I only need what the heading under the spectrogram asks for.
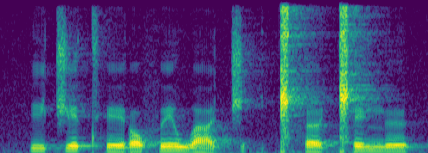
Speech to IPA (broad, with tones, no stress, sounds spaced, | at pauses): i˦ t͡ʃ e˦ tʰ e˨ ɾ ɔ˦˨ f e˦ w a˨ t͡ʃ | ǁʰ ɜ˨ ǁ e˦ ŋ ɘ˦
